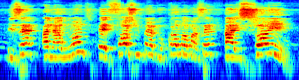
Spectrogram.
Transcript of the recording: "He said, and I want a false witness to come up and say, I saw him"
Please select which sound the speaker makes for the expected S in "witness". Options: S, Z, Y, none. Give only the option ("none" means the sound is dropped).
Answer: none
